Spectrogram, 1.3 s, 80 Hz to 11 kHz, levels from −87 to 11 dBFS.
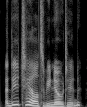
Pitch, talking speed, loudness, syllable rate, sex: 230 Hz, 230 wpm, -16 LUFS, 6.3 syllables/s, female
